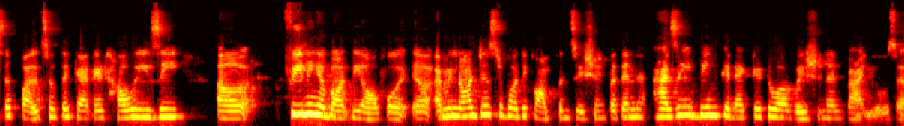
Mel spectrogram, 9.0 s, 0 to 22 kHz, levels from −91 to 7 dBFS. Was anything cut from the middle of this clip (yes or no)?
no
